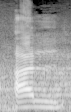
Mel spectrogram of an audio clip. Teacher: آپ کی زبان کی نوک اوپر کے دانتوں میں سامنے کے 2-3 دانتوں کو لگ رہی ہے اور ال تب بھی وہیں لگ رہی ہے.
